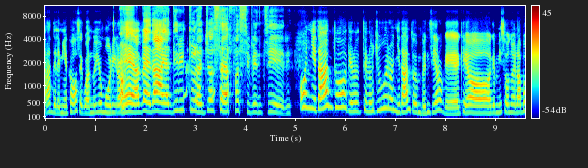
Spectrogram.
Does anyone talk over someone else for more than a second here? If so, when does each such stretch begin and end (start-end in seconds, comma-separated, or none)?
none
